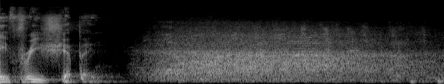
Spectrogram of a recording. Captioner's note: laughter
